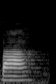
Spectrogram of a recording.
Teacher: This should be just ba. It's not ejective, it's not voiced.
